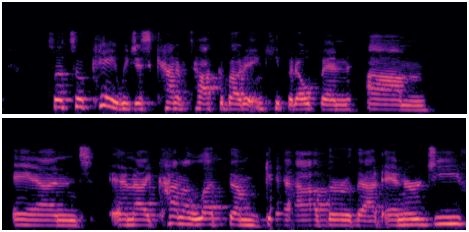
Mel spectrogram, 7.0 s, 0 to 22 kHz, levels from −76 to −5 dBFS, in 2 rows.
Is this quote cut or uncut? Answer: cut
